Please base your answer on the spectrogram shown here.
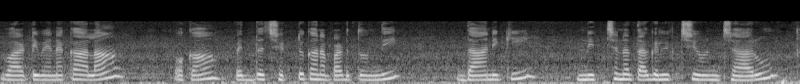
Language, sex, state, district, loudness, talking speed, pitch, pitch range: Telugu, female, Telangana, Mahabubabad, -13 LUFS, 75 wpm, 220 Hz, 210-245 Hz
